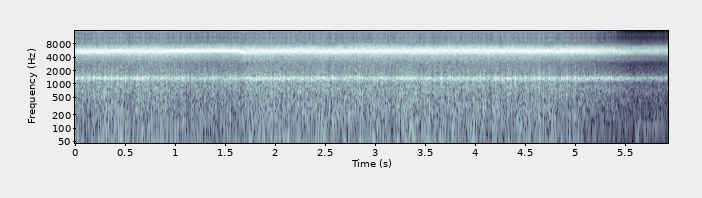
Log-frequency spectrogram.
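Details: Cicadas calling in a loud, unbroken high buzzing drone with a strong shrill band and a lower hum beneath, holding steady for about five seconds before suddenly dropping away near the end.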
